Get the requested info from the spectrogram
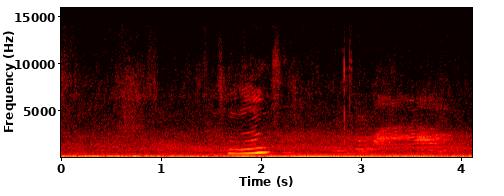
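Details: Pet cat watching something up in a tree from the balcony, calling its owner to come out; one clear rising meow near the middle, then a brief chirpy trill, against a low rumbling background hum.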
